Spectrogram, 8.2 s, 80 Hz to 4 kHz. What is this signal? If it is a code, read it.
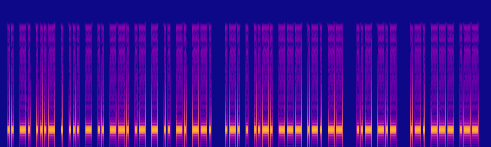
Morse code, heard as a keyed tone, about 36 wpm, 550 Hz. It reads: INVESTIGATING REFORM UK ROW
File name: podcast / News headlines-1x-35x35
